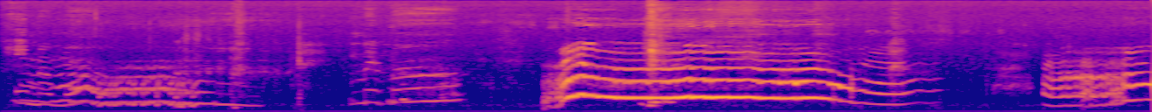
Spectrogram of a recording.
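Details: Dog singing while asleep: wobbly whining notes, a pause, then a long loud wavering howl that trails off, followed by more quavering whines; a person speaks softly nearby indoors.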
